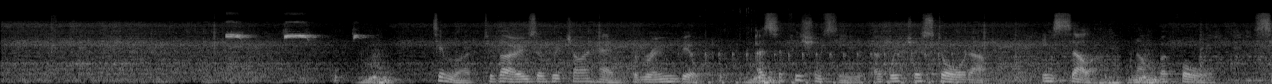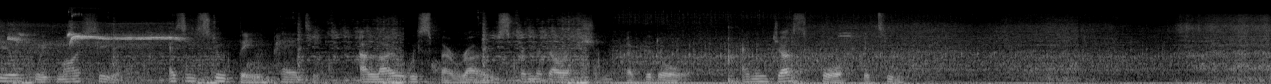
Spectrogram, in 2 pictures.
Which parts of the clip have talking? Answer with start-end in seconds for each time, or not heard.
4.3-21.9.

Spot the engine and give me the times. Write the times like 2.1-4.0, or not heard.
6.8-25.2.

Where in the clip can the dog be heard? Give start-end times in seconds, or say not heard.
not heard.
